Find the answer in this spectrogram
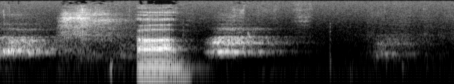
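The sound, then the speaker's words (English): One short, loud dog bark cuts in between stretches of quieter talking voices. “So, that's the promised bark that I warned you about.”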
